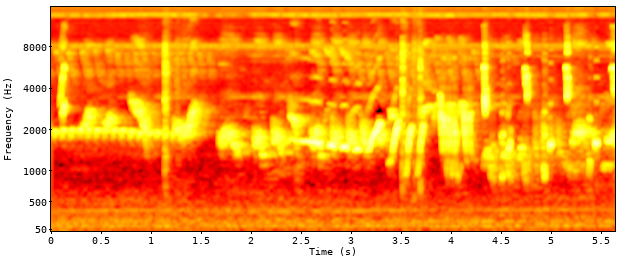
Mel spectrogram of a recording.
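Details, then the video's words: Female white-rumped shama calling, a sound used to coax silent or stressed males into singing again. Runs of warbled, whistled phrases near one pitch, some rising slurs, then sharper higher notes toward the end over a low steady hum. "suara betina murai batu ampuh untuk memancing murai stres,macet bunyi"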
